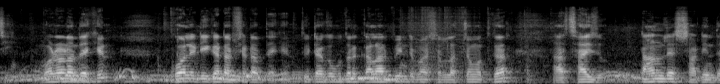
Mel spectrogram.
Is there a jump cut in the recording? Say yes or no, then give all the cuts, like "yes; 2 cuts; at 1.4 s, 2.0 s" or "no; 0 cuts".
yes; 1 cut; at 6.0 s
